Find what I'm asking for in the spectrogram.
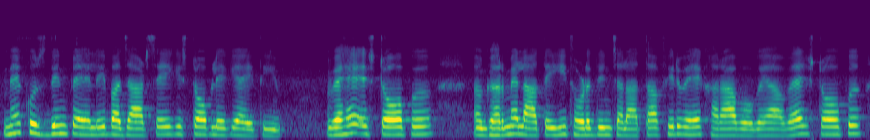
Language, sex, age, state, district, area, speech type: Hindi, female, 30-45, Rajasthan, Karauli, rural, spontaneous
